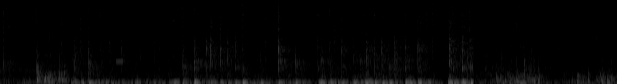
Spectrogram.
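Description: Faint typing on a computer keyboard: a quick, uneven run of key clicks that thins out near the end.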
